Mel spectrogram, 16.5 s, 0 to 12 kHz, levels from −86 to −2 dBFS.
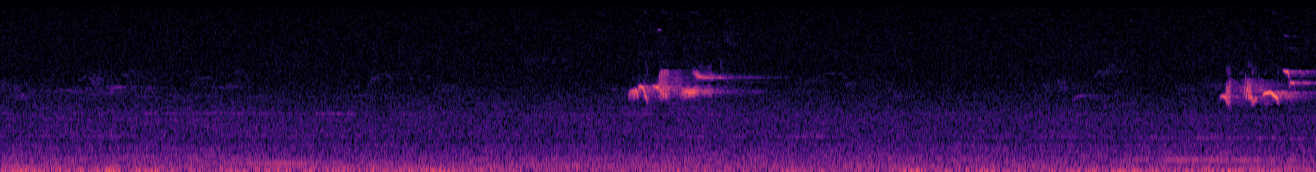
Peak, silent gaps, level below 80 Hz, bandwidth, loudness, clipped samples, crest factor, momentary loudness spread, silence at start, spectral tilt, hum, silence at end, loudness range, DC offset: -22 dBFS; none; -54 dBFS; 11.5 kHz; -34 LUFS; under 0.1%; 20 dB; 21 LU; 0 s; -3.5 dB/octave; none; 0 s; 16 LU; under 0.1%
